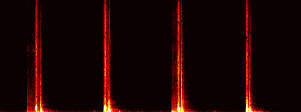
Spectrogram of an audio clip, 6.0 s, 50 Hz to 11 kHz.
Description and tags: TELV 152 Punch woosh
Punch, fight, hit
